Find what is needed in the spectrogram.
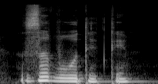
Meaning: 1. to take, to bring, to lead 2. to get, to procure, to acquire, to buy 3. to establish, to set up, to found, to introduce 4. to start 5. to start (:motor); to wind up (:clock); to set (:alarm clock)
- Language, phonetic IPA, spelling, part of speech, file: Ukrainian, [zɐˈwɔdete], заводити, verb, Uk-заводити.ogg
